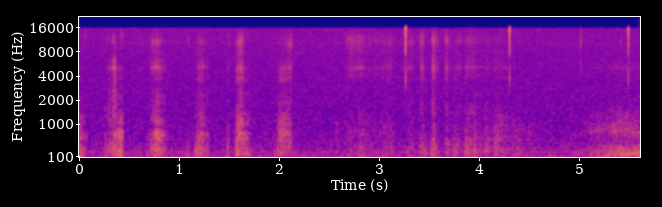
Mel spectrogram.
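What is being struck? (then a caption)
Foam microphone windscreen. Fingers and nails of both hands scratch over the surface of a small, soft black foam windscreen on a microphone. Quiet, irregular rasping strokes repeat quickly, with bright crackly flecks over a dull, rumbling low end that swells toward the close.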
